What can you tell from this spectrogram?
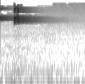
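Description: A bird call whistle, which came in a gear shipment for a Mount Whitney hike, gives one shrill, high-pitched note. It starts sharply, holds briefly, then fades out in under a second, with no talking.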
